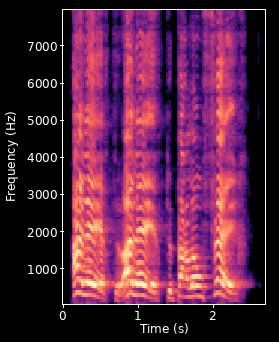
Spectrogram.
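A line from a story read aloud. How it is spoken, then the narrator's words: Thundering old man. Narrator (French): tonna le vieux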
